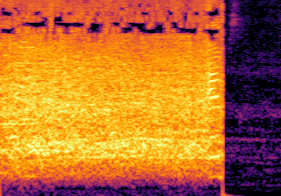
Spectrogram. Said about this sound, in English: The crowd then erupting into chants of do something, do something.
